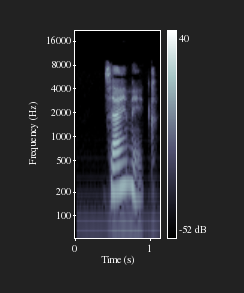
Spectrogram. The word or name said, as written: zymic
